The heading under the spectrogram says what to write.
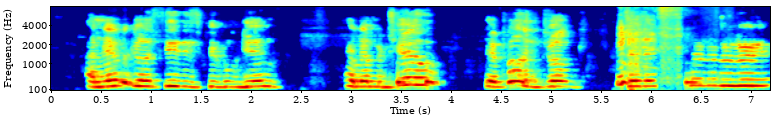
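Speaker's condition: Cerebral palsy; uses wheelchair

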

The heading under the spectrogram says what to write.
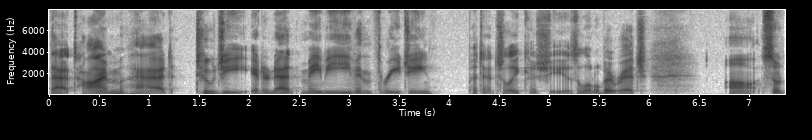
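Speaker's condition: No condition

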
